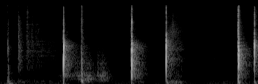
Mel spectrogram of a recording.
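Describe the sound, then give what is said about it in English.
A few people clapping in brief, uneven bursts after someone finishes a report on Caligula and asks for applause: about seven or eight sharp claps with short gaps between them, fairly quiet and with no talking. “Clap for me.”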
